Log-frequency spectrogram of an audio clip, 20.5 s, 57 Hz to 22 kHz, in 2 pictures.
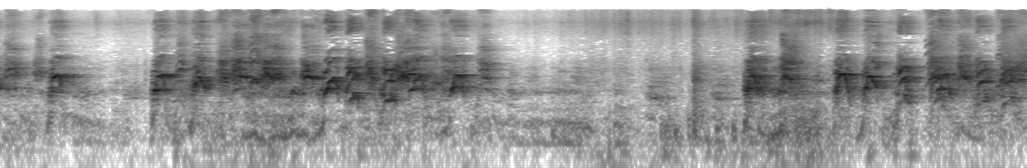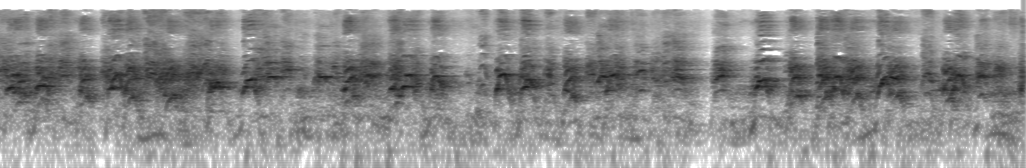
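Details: Seven-week-old Yorkie foster litter with mother Maddie, together with Trouble, a 15-week-old Golden Retriever mix puppy; after a quieter opening, excited high-pitched barking and squealing from many pups builds and continues almost without pause.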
